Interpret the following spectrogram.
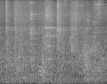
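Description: Restaurant dining-room background: faint distant chatter over steady room noise.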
